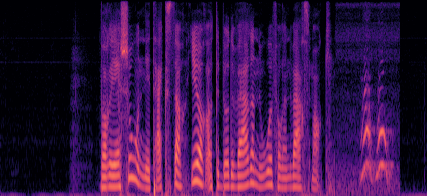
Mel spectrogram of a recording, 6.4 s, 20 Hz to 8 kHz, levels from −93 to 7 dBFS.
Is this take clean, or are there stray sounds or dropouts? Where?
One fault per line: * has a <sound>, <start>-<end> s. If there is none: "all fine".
* has a bark, 5.4-5.9 s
